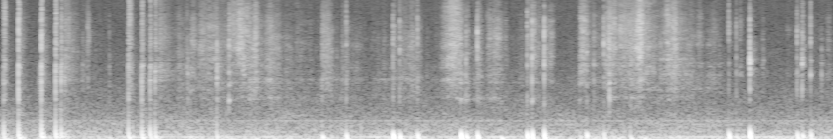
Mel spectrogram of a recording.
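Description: A yellow hollow plastic pig piggy bank is held in one hand and tapped quickly with the fingertips and nails. The result is a run of short, dry clicks and soft scratchy taps in uneven bursts, with bright brushing textures over a low, steady hum.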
